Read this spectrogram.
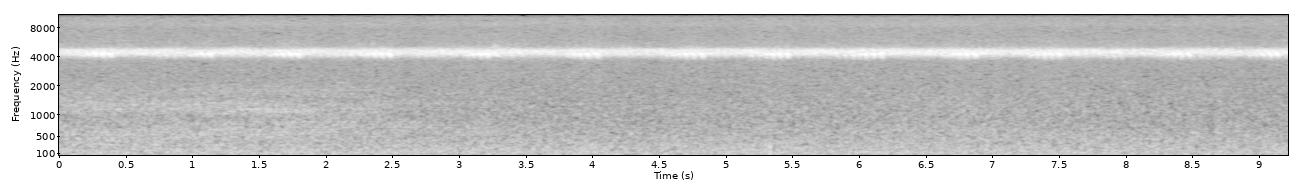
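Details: Crickets from one of the largest cricket populations in Bohemia, around Hamr near Chlum u Třeboně, Czech Republic: a dense, steady high-pitched chorus with a continuous ringing trill and overlapping chirp pulses, over faint low background rumble.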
